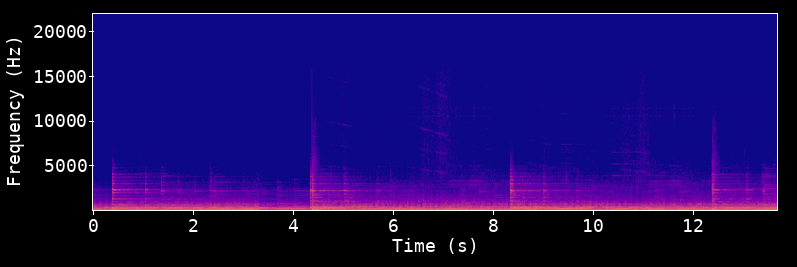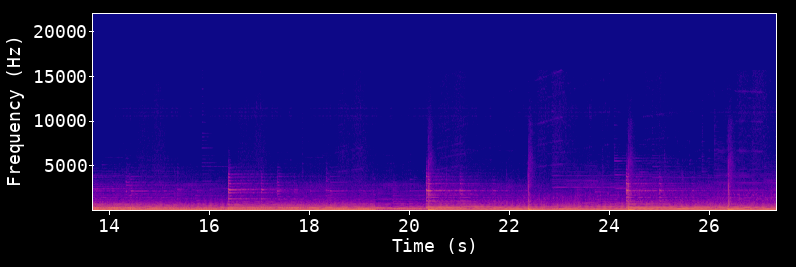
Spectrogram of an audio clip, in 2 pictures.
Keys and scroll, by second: 1.4 super+z, 3.3 super+z, 5.8 space, 23.0 super+z, 24.9 space.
